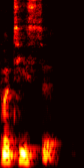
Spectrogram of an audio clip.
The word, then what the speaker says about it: Bautista: One of my favorite characters is Barista. Barista? How do you say his last name? Dave. Wait. Duke's character, David Barista. Barista? – Oh, Dave Bautista. – Bautista. Thank you.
